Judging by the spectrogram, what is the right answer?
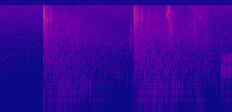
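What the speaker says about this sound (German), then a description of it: "Schüsse?" Gunfire in a multiplayer shooter video game: two loud, booming bursts of shots with long reverberant tails, a second apart, followed by the start of a third.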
